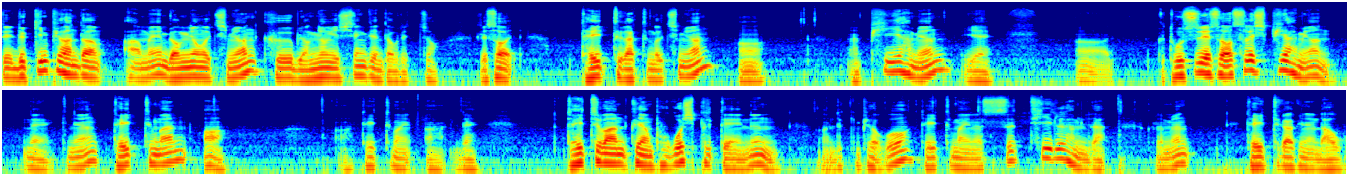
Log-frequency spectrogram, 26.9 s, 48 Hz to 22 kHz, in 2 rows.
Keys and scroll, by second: 0.0-0.1 typing, 5.9-6.6 typing, 7.7-9.9 typing, 14.0 Return, 21.9-23.8 typing, 24.6 Return.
